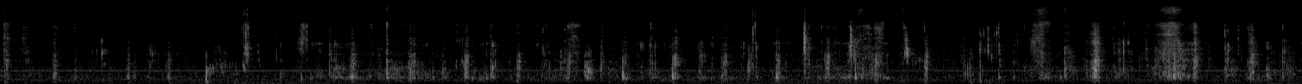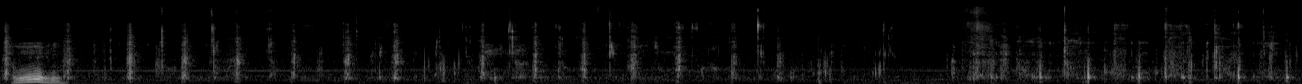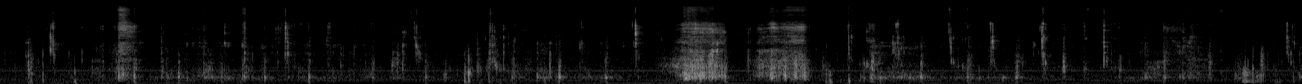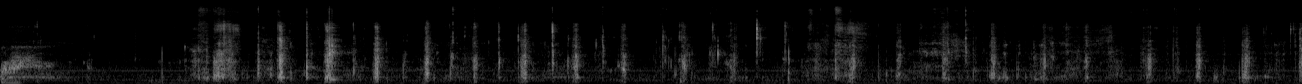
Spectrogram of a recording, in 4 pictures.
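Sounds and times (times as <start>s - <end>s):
person chewing and crunching: 0.0s - 52.0s.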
